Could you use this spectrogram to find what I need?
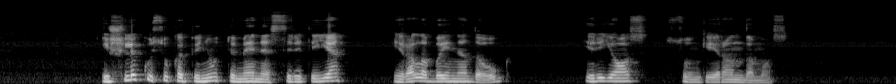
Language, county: Lithuanian, Šiauliai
